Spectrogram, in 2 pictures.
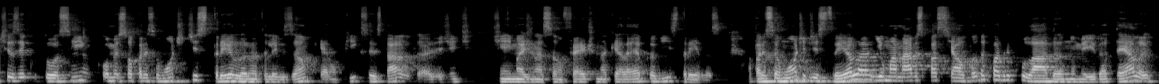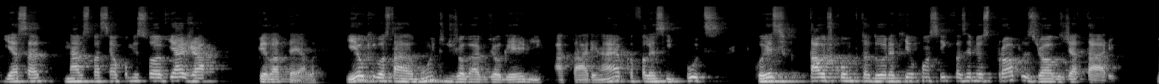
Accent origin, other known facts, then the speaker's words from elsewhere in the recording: Fernandópolis, São Paulo, Brazil; fomos para uma cidade no interior de São Paulo, chamada São José do Rio Preto. É perto da cidade onde eu nasci, que é Fernandópolis, no estado de São Paulo. Eu sou paulista.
